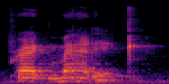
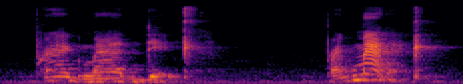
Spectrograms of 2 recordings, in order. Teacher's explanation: Three syllables. Notice how uh the T is fairly soft. Pragmatic. It's almost like a D, duh. Pragmatic.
